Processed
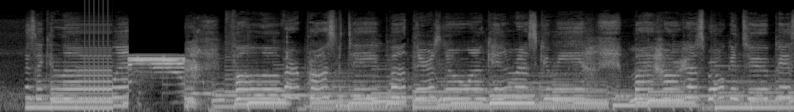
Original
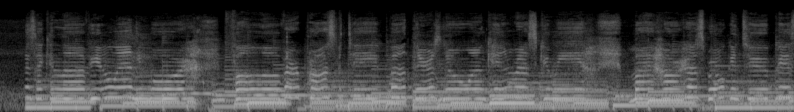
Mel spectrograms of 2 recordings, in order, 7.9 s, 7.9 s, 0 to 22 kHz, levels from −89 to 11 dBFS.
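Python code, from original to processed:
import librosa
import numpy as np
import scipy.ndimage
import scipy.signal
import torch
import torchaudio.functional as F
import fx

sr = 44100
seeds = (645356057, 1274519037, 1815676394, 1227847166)

y = fx.freq_invert(x, sr, carrier_hz=3200, at=(1.28, 1.85))
y = fx.buffer_glitch(y, sr, at_s=(0.8,), block=2048, repeats=6)
y = y * 10.0 ** (4.0 / 20.0)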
